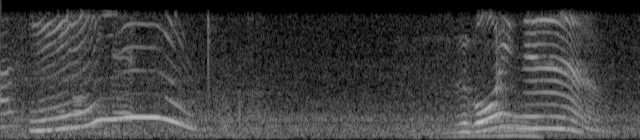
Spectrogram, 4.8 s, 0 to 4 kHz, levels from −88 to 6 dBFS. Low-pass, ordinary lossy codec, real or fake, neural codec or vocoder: 3.6 kHz; none; real; none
